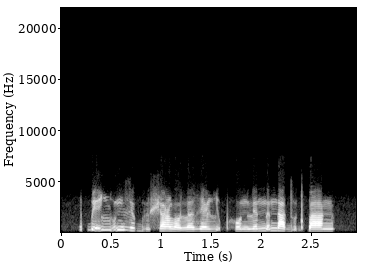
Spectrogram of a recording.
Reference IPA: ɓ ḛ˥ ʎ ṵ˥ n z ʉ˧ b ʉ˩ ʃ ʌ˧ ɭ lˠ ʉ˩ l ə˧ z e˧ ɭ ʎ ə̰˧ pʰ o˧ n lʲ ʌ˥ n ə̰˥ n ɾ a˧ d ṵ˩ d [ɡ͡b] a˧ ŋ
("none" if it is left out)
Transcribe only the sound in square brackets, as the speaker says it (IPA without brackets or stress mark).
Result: k͡p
